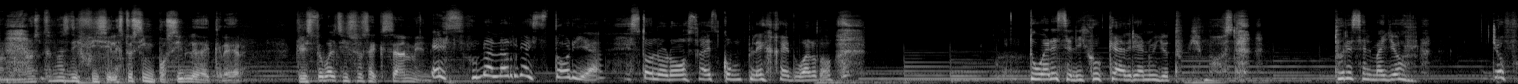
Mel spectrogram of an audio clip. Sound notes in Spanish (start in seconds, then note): 4.8 sollozos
